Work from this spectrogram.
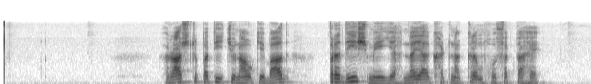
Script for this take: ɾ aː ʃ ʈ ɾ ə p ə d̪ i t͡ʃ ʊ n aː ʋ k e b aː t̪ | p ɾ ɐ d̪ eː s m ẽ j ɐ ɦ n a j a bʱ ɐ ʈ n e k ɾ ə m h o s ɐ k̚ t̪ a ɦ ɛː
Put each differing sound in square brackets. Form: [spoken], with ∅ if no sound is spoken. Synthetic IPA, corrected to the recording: ɾ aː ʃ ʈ ɾ ə p ə [t̪] i t͡ʃ ʊ n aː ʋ k e b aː [d̪] | p ɾ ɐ d̪ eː [ʃ] m ẽ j ɐ ɦ n [ɐ] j a [ɡʱ] ɐ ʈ n [a] k ɾ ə m h o s ɐ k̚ t̪ a ɦ ɛː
